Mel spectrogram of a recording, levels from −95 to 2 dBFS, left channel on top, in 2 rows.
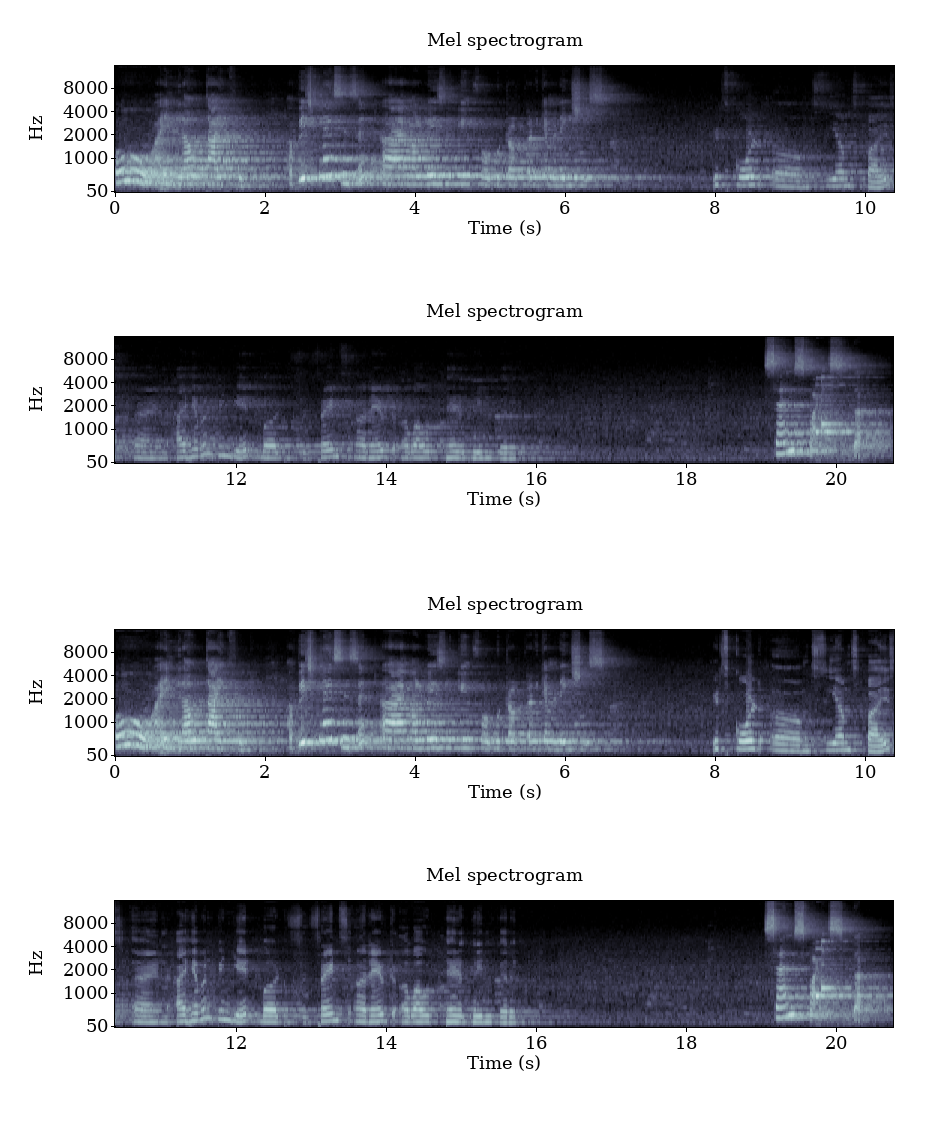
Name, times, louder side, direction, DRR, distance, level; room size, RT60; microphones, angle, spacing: voice 1, 0.0-1.7 2.3-6.3 19.2-20.3, right 2 dB, 20° right, 2 dB, 1.4 m, -25 dB
voice 2, 8.0-15.8, right 6 dB, 80° right, 13 dB, 0.4 m, -32 dB
17.0 x 11.5 x 7.5 m, 2.9 s
head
